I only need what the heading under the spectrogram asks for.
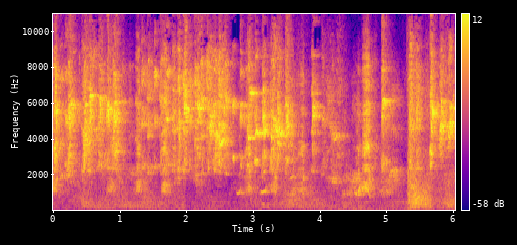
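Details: A pair of black-headed parrots (Caique melanocephala) calling at close range: dense harsh squawks and shrill chattering notes, continuous and overlapping, with short breaks between bursts.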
